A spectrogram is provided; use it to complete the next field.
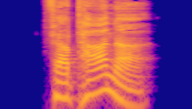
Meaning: inflection of vertan: 1. strong/mixed nominative masculine singular 2. strong genitive/dative feminine singular 3. strong genitive plural
- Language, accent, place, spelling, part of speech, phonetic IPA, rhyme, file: German, Germany, Berlin, vertaner, adjective, [fɛɐ̯ˈtaːnɐ], -aːnɐ, De-vertaner.ogg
